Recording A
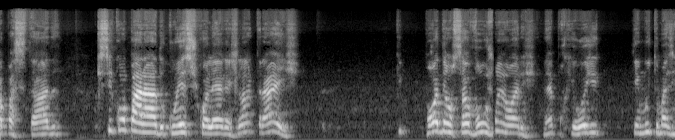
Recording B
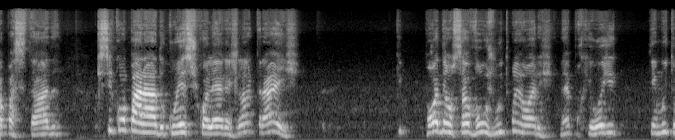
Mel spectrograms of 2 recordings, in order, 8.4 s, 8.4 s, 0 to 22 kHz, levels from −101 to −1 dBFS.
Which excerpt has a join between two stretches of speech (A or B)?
A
